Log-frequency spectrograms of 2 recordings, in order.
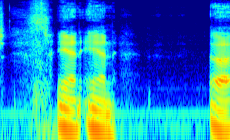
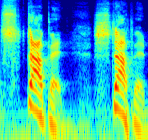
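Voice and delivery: raised-voice retold rebuke; firm interruption; 5 semitones higher, 7 dB louder, slower than usual. Actor cutting off his panicking co-star in rehearsal, firm and raised. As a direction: cut off someone's panic, higher and louder.

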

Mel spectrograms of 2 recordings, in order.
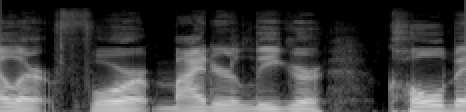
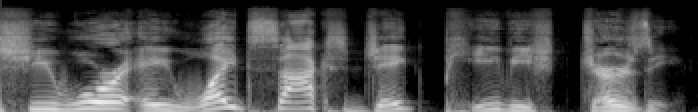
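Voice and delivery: ordinary delivery

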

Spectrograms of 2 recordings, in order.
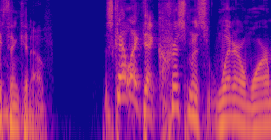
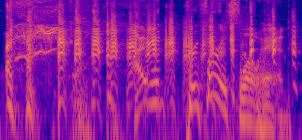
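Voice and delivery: laughing; 10 semitones higher, much slower than usual. Real, not acted. Laughing over song lyric.

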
